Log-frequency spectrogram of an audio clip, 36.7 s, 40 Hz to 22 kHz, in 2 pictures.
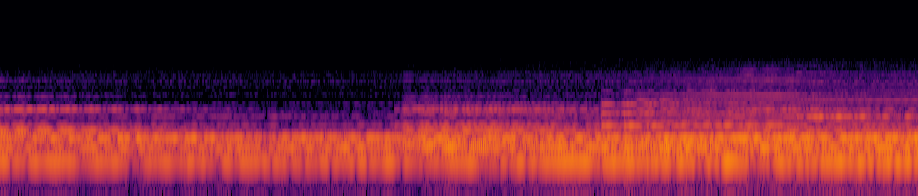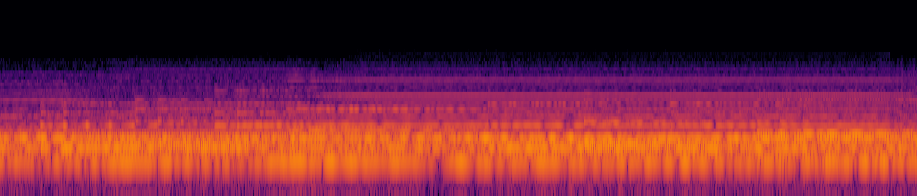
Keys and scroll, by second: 7.4 ctrl+z, 8.8 Delete, 11.7 Delete, 19.8 space, 20.2 space, 24.6 ctrl+z.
